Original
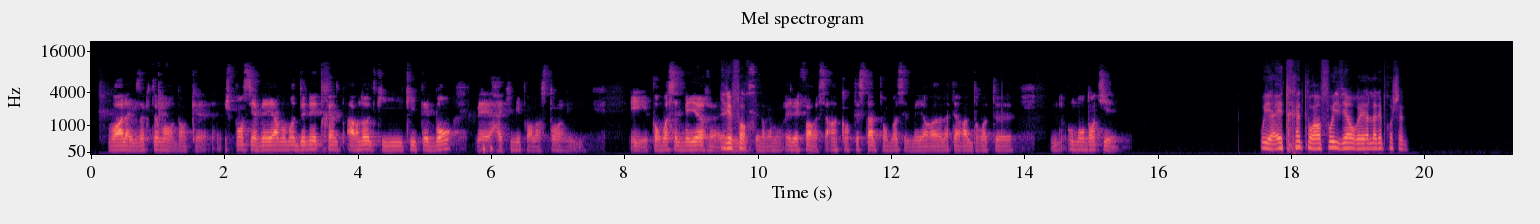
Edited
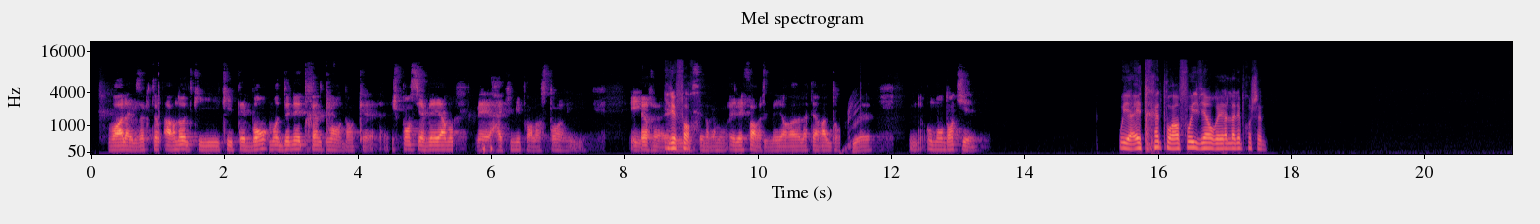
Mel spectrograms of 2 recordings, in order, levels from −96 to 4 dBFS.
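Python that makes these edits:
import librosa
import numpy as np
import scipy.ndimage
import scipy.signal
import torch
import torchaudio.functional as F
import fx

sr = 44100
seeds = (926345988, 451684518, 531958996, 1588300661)

y = fx.edit(x, sr, fx.swap(start_s=1.02, length_s=1.9, other_s=3.77, other_length_s=1.66),
    fx.cut(start_s=8.26, length_s=0.84),
    fx.cut(start_s=10.94, length_s=1.28),
    fx.tape_start(start_s=13.35, length_s=0.32), tone=tone)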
